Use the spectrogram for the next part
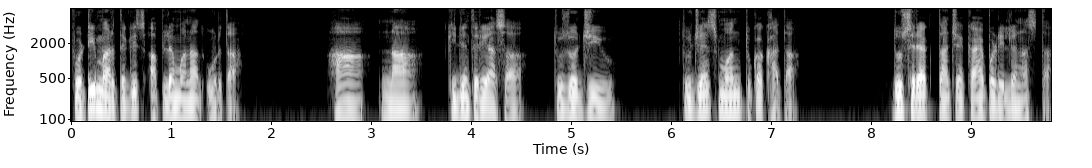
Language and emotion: Goan Konkani, neutral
